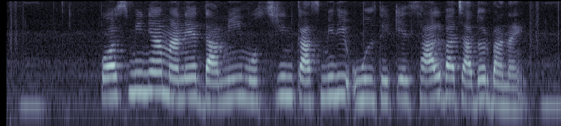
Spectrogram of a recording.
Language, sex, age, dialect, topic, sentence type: Bengali, female, 31-35, Western, agriculture, statement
